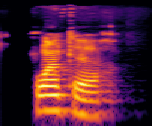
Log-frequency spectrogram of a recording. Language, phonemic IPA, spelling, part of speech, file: French, /pwɛ̃.tœʁ/, pointeur, noun, LL-Q150 (fra)-pointeur.wav
- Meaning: 1. One who points a cannon at its target 2. One who maintains a register of people present and absent 3. a pointer 4. a sex offender, especially one showing pedophile behaviour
